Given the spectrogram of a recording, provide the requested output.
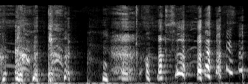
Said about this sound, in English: I did not mean to cough in your earlobes.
